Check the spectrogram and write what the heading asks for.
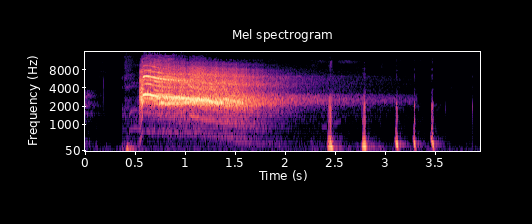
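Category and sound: bird, eagle screech sound effect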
